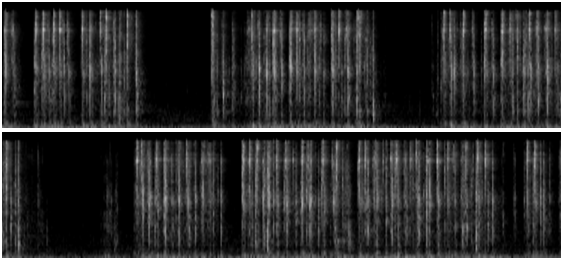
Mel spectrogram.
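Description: Fingertips type on a black mechanical keyboard with plastic keycaps and clicky switches. Rapid, bright clicking comes in bursts of typing, separated by short quiet pauses. Each keystroke is sharp and dies away almost instantly.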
